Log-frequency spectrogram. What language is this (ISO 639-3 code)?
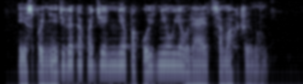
bel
